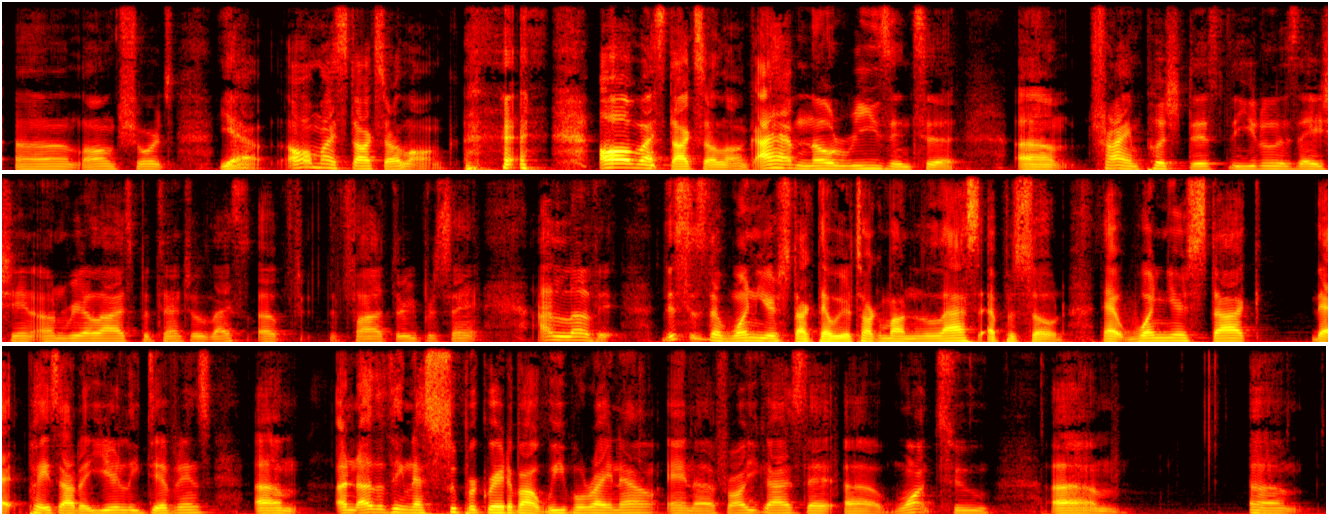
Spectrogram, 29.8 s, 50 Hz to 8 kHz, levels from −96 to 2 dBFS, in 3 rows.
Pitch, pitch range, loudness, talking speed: 120 Hz, 115-130 Hz, -27 LUFS, 165 wpm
